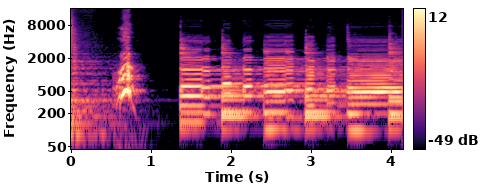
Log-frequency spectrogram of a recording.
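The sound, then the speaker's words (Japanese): A single sharp bark from the dog in the Momotaro folk tale rings out, followed by a short silence and then a bright, steady musical passage with sustained tones. “こうして犬は桃太郎の家来になりました”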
